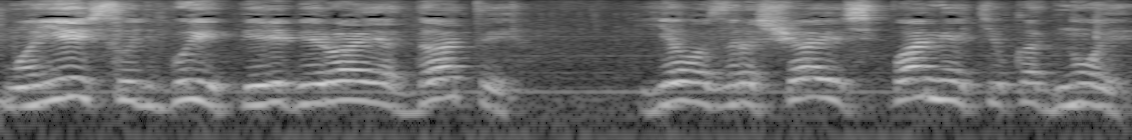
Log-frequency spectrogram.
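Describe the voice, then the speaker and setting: A man with a high pitch talks at a very slow pace, with audible room echo and light background noise. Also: ordinary pitch variation. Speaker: grandfather. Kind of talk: reading aloud. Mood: tender, sentimental. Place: home room. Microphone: phone near.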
